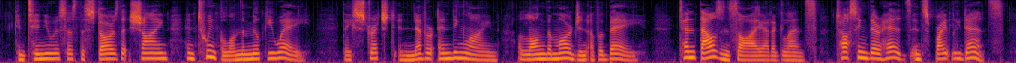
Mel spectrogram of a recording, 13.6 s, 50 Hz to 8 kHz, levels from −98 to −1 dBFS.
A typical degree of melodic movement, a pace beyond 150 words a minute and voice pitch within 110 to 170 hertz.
No: average, 4.4 semitones; average, 165 wpm; high, 195 Hz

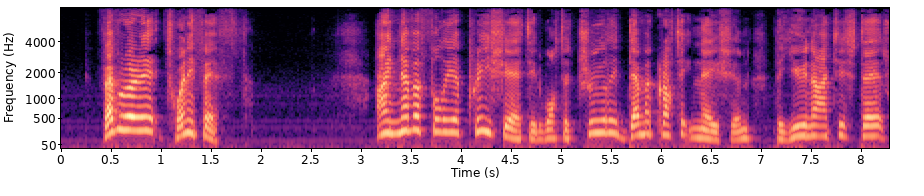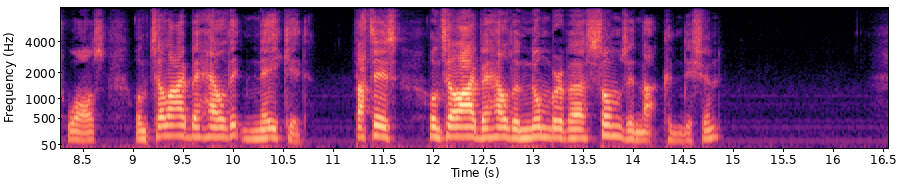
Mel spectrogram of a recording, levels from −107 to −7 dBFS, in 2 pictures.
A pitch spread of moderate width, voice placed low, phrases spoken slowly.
No: average, 4.7 semitones; medium, 160 Hz; slow, 120 wpm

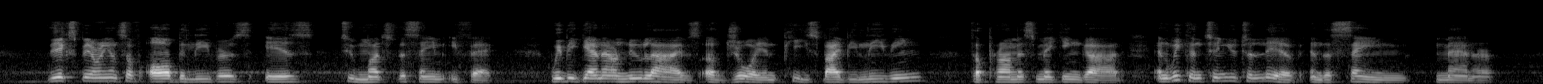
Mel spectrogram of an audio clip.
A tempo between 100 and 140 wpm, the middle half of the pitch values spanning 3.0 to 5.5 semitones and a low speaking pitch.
Yes: slow, 135 wpm; average, 4.1 semitones; low, 125 Hz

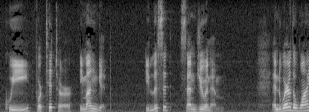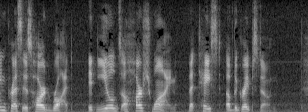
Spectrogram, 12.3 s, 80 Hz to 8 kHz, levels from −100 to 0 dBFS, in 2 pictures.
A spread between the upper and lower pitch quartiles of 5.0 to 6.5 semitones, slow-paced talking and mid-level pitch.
Yes: wide, 5.5 semitones; slow, 115 wpm; medium, 160 Hz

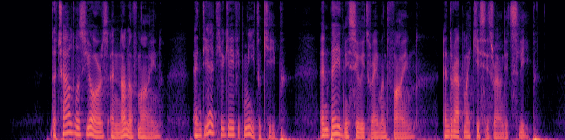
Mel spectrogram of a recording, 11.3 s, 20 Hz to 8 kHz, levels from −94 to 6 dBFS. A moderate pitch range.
No: wide, 6.9 semitones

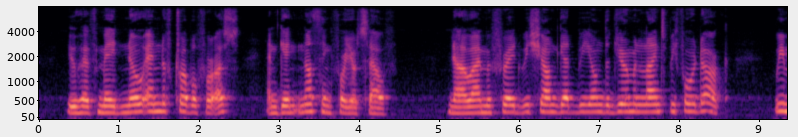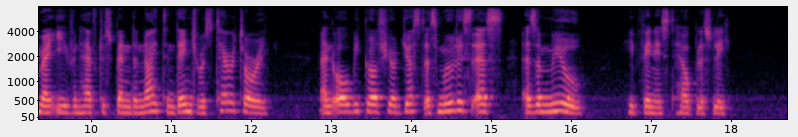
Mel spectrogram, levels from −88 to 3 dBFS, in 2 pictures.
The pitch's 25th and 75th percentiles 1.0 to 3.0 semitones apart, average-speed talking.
Yes: narrow, 2.4 semitones; average, 165 wpm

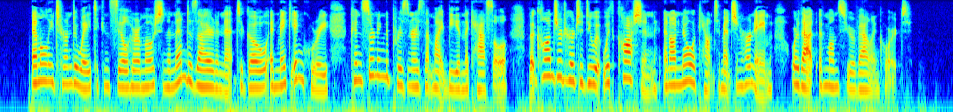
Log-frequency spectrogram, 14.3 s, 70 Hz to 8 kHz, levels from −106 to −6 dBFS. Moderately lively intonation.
Yes: average, 3.9 semitones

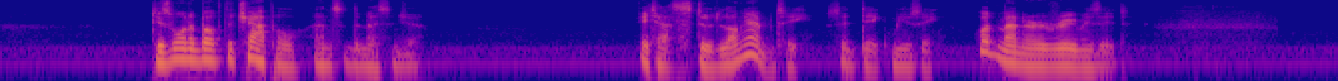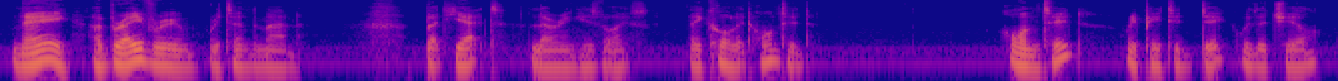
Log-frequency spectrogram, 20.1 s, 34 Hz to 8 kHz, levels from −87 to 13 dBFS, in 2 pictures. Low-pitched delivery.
Yes: low, 105 Hz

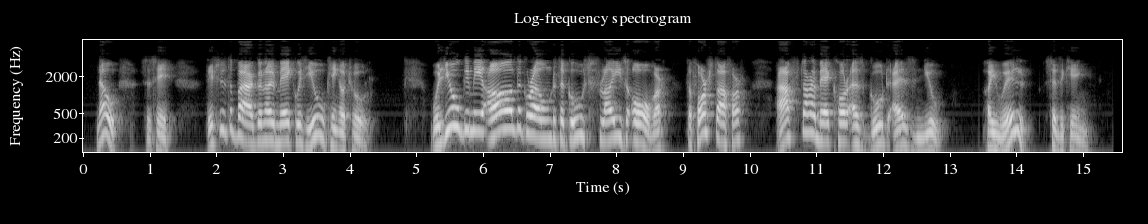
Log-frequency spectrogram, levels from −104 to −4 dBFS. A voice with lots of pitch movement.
Yes: wide, 6.5 semitones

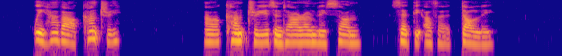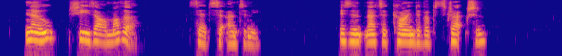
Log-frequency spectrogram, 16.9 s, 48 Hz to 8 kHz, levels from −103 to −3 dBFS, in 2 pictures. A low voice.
No: medium, 175 Hz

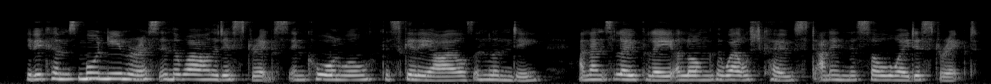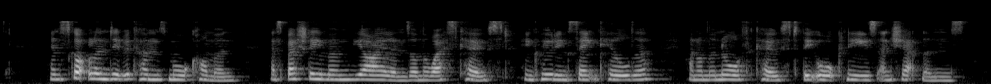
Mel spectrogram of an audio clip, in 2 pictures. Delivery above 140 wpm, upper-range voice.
Yes: average, 165 wpm; high, 215 Hz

